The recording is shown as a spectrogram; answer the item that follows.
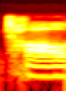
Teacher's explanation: In tall, it's aspirated, so there's a little puff of air that comes out.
